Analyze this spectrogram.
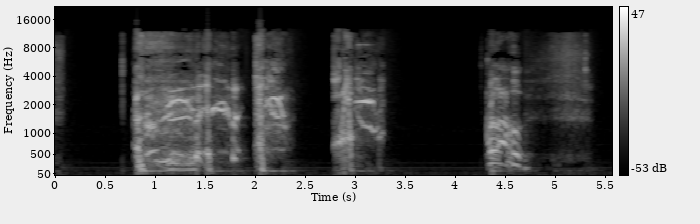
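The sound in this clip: Coughing after swallowing something that caught at the back of the throat: a long harsh coughing fit followed by several shorter strained coughs and throat-clearing bursts, loud and separated by brief silences.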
